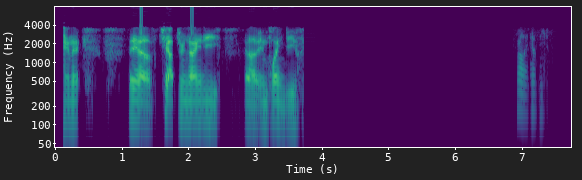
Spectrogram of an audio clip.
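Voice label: Raleigh Police Northeast District Dispatch; wake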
